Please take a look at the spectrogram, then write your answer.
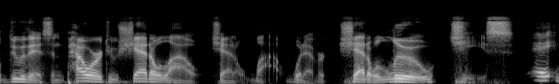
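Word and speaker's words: Shadaloo: Hey, to be fair, there's a whole bunch of different pronunciations that I've seen, be Shadow Lu, Shadow Lao, Shadow Law, so whatever. Whenever I'm in doubt, I default to whatever Raul Julia has said. And he said Shadow Lu, so I consider Shadow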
